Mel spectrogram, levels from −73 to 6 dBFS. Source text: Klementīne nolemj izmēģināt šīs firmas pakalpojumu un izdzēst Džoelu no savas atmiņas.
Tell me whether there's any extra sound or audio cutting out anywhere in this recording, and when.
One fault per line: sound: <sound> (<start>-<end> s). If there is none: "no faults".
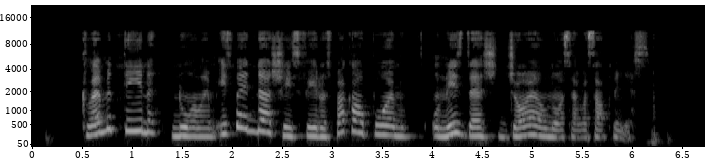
no faults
